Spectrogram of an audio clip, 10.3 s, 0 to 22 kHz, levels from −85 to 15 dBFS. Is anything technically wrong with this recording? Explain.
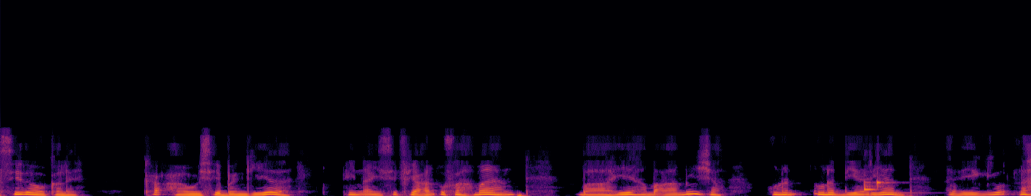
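Yes. The speech carries Nellymoser compression damage from start to finish. It is plainly audible. A rough, hissy halo hangs around the speech, and the sound is smeared, as if heard underwater. Nothing is present above 7.7 kHz. The likely cause is the old Flash microphone codec, Nellymoser Asao. It codes short blocks at a fixed, very low bit budget. Weak bands get no bits and are filled with noise, which produces the hiss. The damage level fits a rate around 32 kbps.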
